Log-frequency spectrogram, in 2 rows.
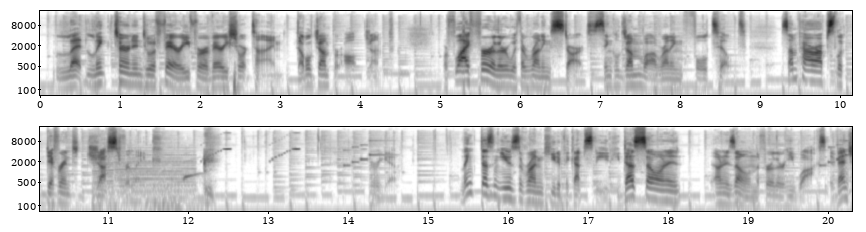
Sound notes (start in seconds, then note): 12.0 clears throat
